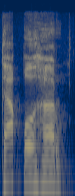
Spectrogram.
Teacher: Taqhar qalqala, qof yo'g'on harf bo'lgani uchun yo'g'onroq qalqala beriladi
